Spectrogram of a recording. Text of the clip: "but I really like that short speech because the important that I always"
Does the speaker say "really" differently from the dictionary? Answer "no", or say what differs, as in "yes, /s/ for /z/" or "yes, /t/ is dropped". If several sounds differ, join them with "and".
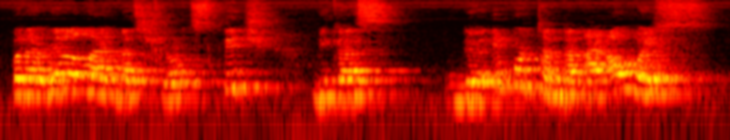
yes, /l/ is dropped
